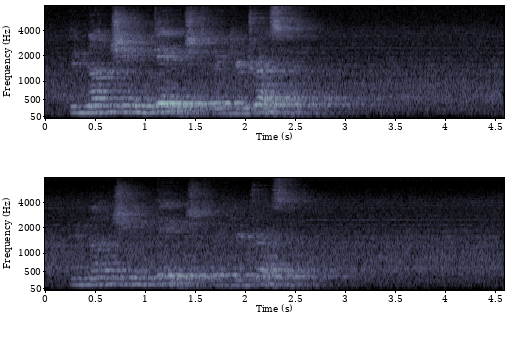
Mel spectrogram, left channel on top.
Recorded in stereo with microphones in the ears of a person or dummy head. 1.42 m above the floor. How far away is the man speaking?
About 2 m.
